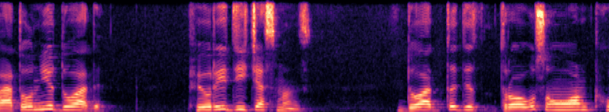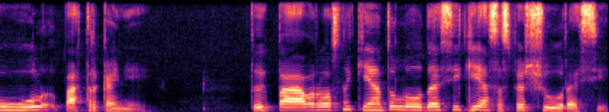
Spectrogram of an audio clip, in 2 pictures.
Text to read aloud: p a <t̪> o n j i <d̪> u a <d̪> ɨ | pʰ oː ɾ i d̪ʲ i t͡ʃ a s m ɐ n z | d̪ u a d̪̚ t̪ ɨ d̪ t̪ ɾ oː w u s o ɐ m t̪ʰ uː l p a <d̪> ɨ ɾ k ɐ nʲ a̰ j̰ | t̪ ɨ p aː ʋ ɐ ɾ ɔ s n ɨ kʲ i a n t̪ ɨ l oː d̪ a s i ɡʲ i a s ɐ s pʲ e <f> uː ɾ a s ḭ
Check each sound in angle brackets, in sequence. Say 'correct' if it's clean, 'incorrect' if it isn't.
correct, correct, correct, incorrect: t̪, incorrect: ʃ

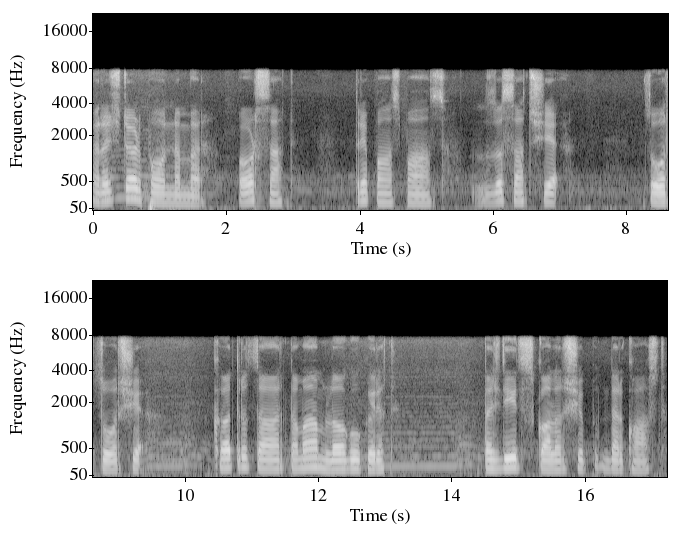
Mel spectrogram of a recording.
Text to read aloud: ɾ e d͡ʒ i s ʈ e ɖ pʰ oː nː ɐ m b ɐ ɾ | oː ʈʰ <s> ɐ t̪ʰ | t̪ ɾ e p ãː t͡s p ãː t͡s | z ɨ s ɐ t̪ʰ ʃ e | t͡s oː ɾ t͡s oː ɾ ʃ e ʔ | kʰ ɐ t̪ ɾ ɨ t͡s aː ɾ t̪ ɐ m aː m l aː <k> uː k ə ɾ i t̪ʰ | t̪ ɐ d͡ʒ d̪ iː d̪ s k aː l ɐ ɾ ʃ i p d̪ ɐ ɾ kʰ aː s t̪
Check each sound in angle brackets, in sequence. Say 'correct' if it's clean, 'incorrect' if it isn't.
correct, incorrect: ɡ

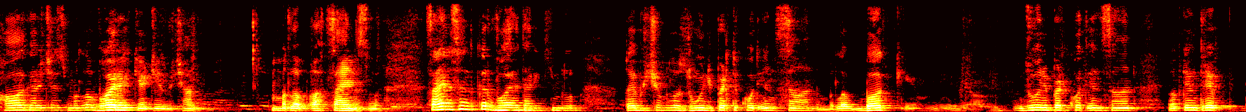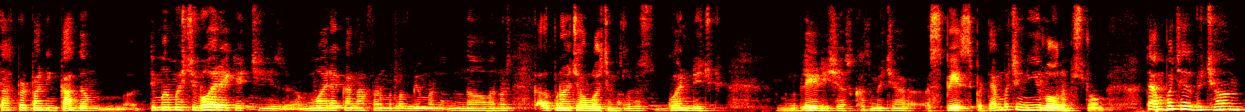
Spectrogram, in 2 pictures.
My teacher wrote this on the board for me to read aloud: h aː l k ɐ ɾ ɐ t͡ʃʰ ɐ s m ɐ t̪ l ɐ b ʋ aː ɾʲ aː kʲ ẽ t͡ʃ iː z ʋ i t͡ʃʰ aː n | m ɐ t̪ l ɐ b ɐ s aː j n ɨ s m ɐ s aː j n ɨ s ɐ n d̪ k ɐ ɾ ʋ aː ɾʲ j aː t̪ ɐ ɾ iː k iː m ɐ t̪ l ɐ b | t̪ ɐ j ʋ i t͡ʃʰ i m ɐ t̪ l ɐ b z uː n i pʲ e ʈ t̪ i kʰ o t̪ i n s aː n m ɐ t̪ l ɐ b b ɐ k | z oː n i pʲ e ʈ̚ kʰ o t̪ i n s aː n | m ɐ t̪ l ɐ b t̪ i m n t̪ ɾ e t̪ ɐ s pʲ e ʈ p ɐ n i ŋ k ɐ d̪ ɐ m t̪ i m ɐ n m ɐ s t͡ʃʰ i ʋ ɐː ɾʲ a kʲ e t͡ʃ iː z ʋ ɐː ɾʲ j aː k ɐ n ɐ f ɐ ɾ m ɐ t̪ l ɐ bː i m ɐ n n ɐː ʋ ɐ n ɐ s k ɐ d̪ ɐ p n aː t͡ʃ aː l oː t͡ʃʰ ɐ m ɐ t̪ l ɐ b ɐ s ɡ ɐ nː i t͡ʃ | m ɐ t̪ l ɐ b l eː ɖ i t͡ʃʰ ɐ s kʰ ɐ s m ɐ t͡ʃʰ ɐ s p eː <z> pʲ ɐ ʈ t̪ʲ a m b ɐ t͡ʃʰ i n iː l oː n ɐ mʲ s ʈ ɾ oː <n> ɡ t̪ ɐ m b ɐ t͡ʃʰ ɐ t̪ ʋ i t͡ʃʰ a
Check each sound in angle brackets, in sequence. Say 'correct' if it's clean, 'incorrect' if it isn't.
incorrect: s, incorrect: ŋ

